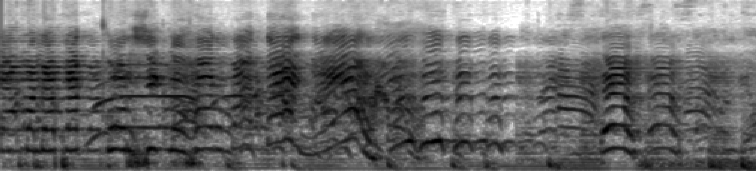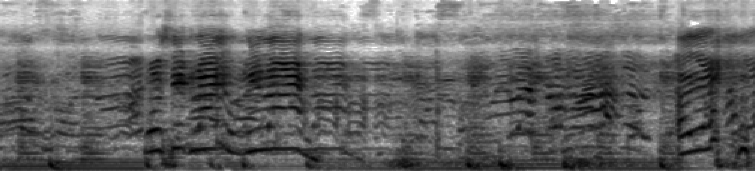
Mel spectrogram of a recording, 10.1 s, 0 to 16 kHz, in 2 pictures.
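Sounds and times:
music playing: 0.0s - 10.0s
people shouting excitedly: 0.1s - 7.3s.

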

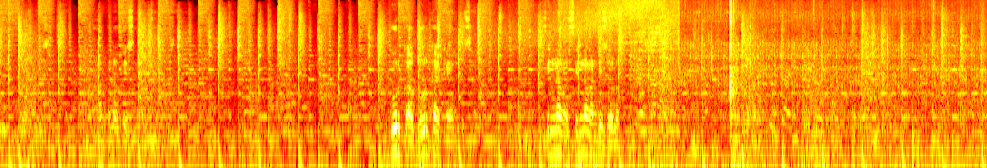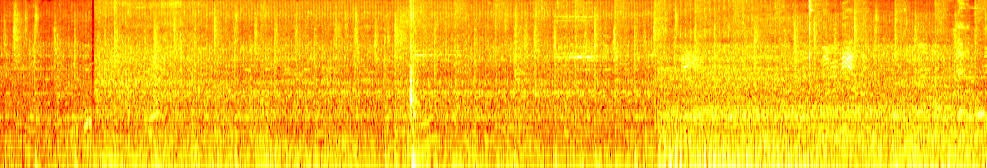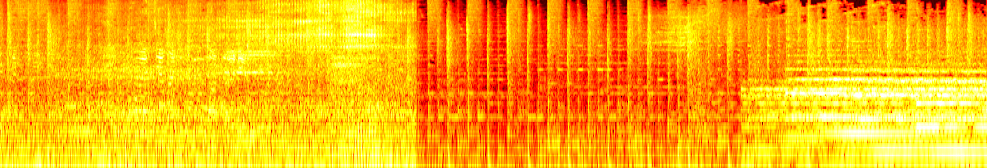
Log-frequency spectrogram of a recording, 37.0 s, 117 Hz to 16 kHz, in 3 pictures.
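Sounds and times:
background music: 0.0s - 37.0s
vehicle noise: 6.0s - 30.0s
people's voices: 20.6s - 29.8s.

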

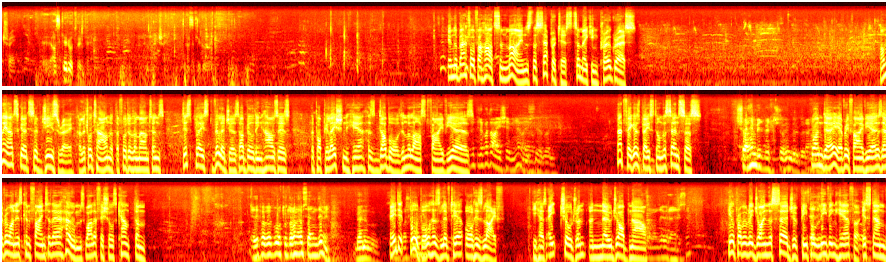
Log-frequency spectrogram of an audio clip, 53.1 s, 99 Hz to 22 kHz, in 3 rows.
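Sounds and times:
faint animal sounds: 5.1s - 6.3s, 12.8s - 18.4s, 20.9s - 21.4s
man speaking: 8.8s - 12.7s, 17.6s - 28.8s, 32.4s - 38.3s, 40.3s - 45.4s, 46.0s - 49.2s, 49.9s - 53.0s.

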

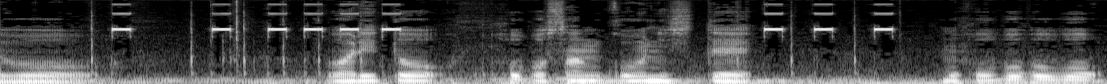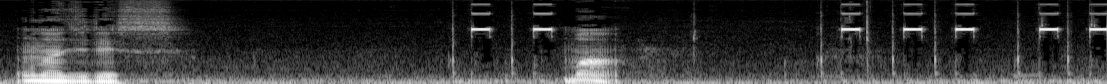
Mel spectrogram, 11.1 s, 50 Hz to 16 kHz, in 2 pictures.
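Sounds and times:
short high beeps: 0.5s - 2.0s, 3.8s - 4.5s, 7.8s - 8.4s, 9.6s - 11.0s
button clicks: 7.8s - 8.3s.

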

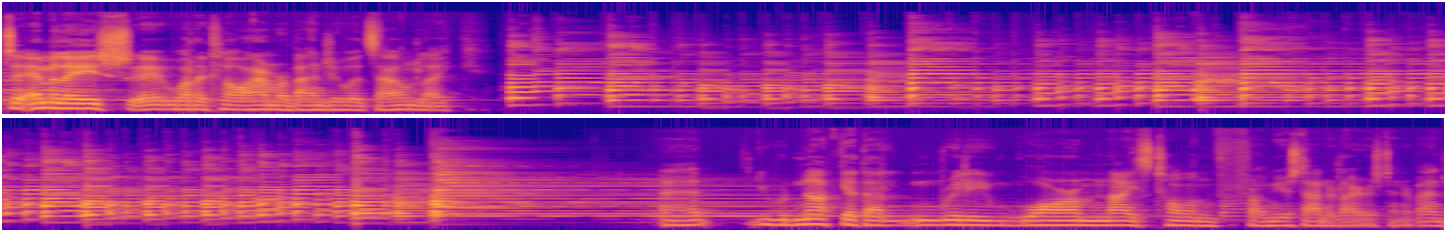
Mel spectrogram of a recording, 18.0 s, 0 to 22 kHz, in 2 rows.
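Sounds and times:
banjo picking: 0.0s - 18.0s.

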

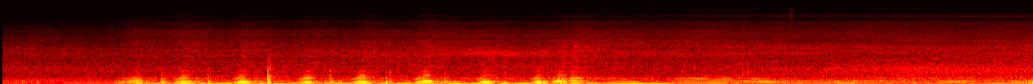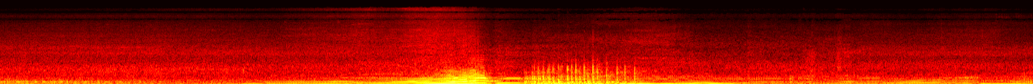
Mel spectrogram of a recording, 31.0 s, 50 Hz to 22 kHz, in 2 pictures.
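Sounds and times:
exhaust crackle: 18.5s - 28.4s
car engine revving past: 19.6s - 30.9s.

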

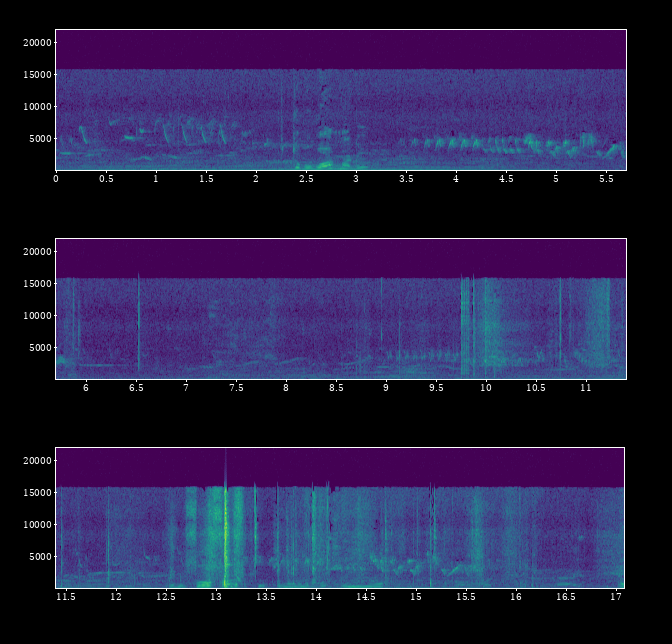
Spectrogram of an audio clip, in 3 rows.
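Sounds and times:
steady low hum: 0.0s - 17.0s
small bird chirping: 3.5s - 16.2s.

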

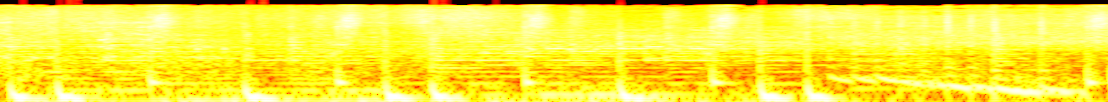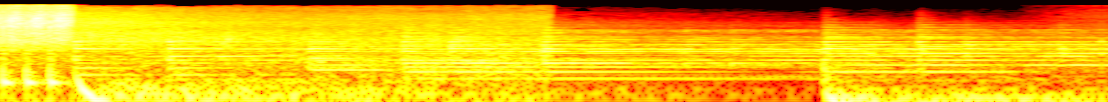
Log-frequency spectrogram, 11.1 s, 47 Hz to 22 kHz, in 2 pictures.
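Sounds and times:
steady wash of noise: 0.0s - 8.8s
soft ambient music: 0.0s - 11.0s.

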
